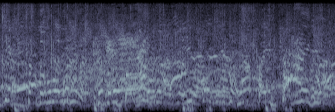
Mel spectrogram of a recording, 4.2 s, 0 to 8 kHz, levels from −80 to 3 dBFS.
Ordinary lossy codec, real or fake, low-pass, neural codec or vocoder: none; real; 7.2 kHz; none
